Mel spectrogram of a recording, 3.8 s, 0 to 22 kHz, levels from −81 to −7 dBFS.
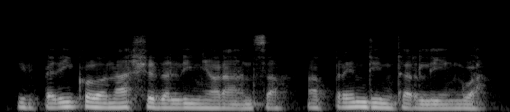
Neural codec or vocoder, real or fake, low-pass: codec, 16 kHz, 4 kbps, FunCodec, trained on Chinese and English, 50 frames a second; fake; 7.2 kHz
